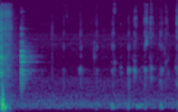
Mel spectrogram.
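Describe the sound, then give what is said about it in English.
Two bright glass clinks ring out, then a quiet stretch of soft, scattered glassware taps and light splashing as shots are poured, with no one talking. “I don't know if I should have that on the thing, like the pouring every time.”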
